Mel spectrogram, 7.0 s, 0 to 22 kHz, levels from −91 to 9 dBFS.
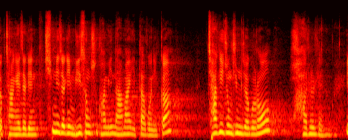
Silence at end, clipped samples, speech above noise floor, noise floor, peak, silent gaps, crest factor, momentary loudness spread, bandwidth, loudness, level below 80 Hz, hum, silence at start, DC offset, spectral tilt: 0 s; under 0.1%; 24 dB; -48 dBFS; -8 dBFS; none; 16 dB; 12 LU; 15.5 kHz; -24 LUFS; -54 dBFS; none; 0 s; under 0.1%; -5 dB/octave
